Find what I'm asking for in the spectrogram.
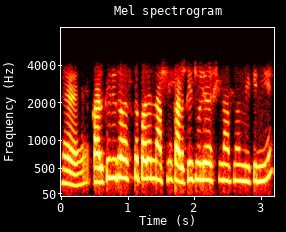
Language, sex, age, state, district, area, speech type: Bengali, female, 18-30, West Bengal, Jalpaiguri, rural, conversation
